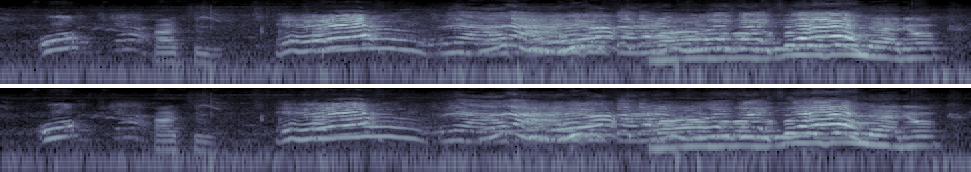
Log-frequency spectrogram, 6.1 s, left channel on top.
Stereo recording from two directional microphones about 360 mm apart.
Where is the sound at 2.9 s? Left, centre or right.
Centre.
